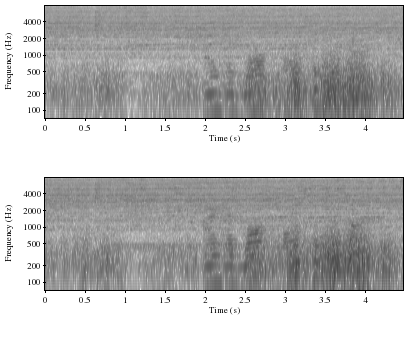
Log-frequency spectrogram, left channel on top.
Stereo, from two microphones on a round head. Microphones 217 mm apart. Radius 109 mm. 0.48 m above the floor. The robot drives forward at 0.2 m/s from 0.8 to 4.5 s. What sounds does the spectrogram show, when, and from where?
0.0 s running water: 5° right (ahead or behind), 5 m
2.0 s a man speaking: 45° right (ahead or behind), 1.8 m; by 4.3 s 40° right (ahead or behind), 2 m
